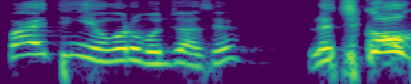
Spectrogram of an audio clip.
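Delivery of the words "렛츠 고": high, loud rallying shout; excited call to charge; English cheer. Shown as a demonstration. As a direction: burst out with a punchy cheer.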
